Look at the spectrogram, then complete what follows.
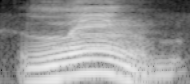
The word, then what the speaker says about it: Lyng: i n g uh but no it's not it's just l y and g link ling and i lean it probably shouldn't be pronounced like that but that's the only way i've ever heard my family pronounce it so that's what it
